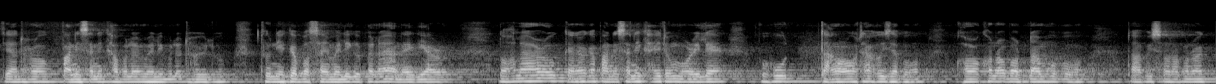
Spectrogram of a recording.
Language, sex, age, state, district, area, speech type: Assamese, male, 18-30, Assam, Biswanath, rural, spontaneous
